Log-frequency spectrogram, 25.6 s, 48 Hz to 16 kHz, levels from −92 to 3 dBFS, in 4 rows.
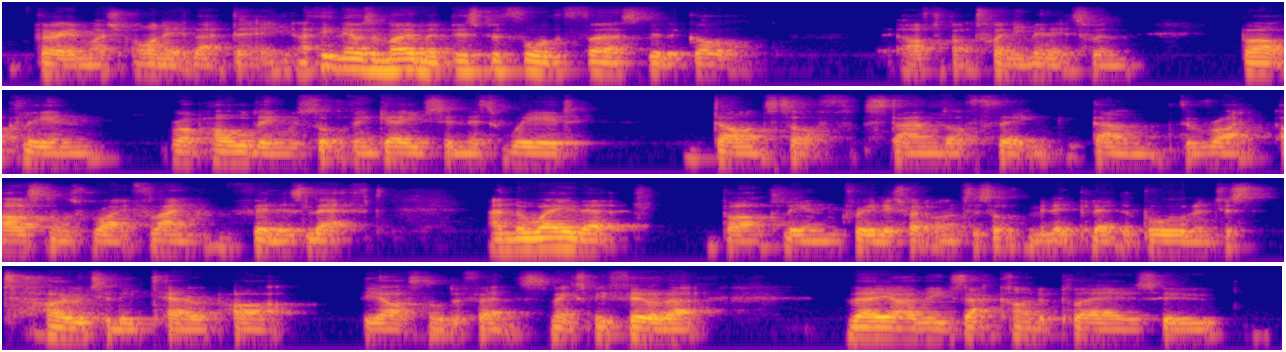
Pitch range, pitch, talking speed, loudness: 105-130 Hz, 110 Hz, 190 wpm, -23 LUFS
